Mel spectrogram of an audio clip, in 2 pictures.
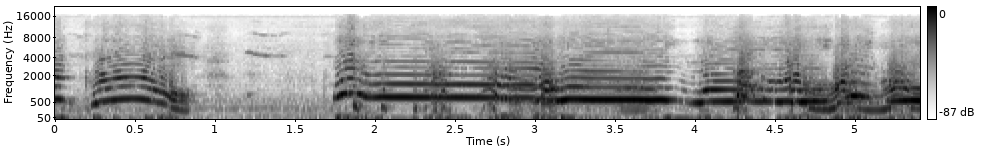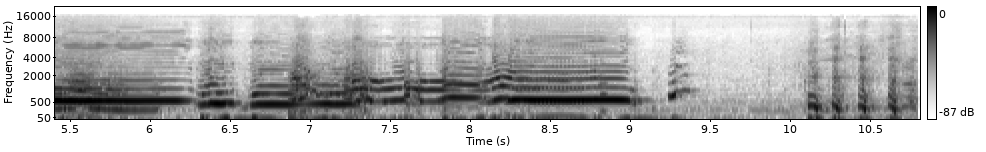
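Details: Dachshund performing its 'singing': a brief arched yelp, then a long unbroken stretch of drawn-out, wobbling howls shifting in pitch for about seven seconds, ending in a few short, quiet yips.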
